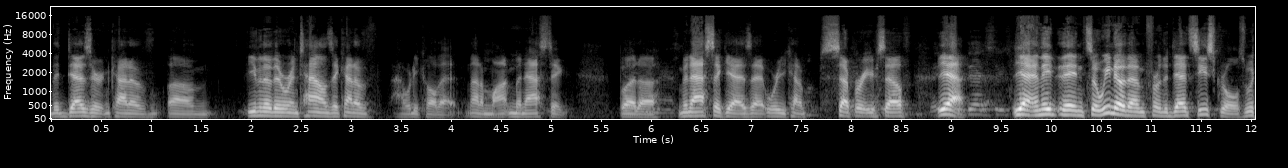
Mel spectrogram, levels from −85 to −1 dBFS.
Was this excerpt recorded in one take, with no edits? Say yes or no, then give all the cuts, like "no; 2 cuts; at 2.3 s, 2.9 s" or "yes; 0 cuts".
no; 4 cuts; at 3.3 s, 6.2 s, 7.7 s, 9.6 s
